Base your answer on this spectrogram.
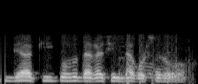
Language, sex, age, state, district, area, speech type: Assamese, male, 60+, Assam, Nalbari, rural, conversation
